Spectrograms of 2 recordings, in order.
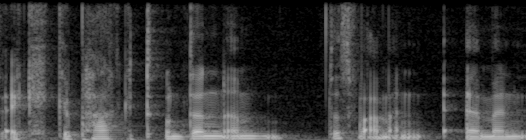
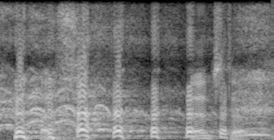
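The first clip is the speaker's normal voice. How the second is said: laughing, much higher protest to stop; 7 dB louder than usual. Real, not acted. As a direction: break up laughing while saying stop. Laughing, stopping the friend.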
